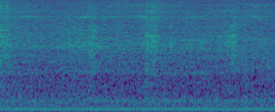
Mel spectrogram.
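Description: Quiet room tone: a steady low hum with faint background hiss and no distinct event.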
